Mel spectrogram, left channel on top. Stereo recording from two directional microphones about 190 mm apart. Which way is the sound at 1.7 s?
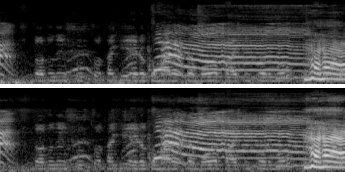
65° left (ahead or behind).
